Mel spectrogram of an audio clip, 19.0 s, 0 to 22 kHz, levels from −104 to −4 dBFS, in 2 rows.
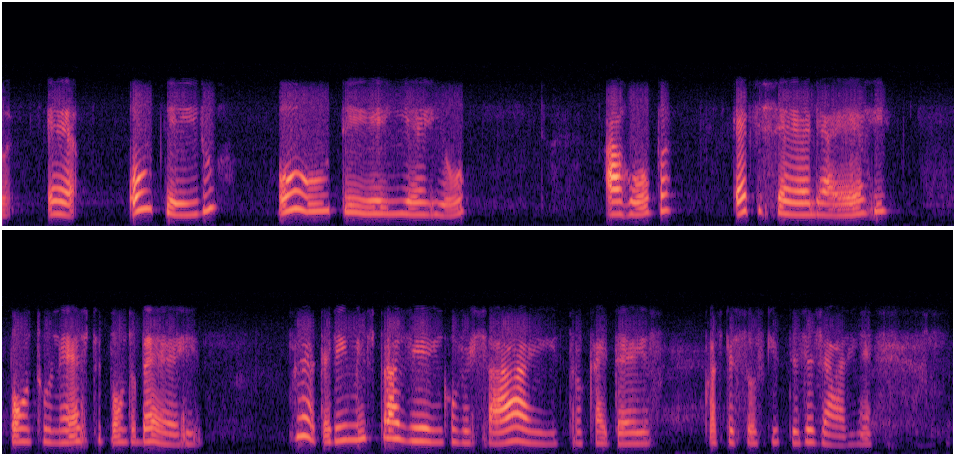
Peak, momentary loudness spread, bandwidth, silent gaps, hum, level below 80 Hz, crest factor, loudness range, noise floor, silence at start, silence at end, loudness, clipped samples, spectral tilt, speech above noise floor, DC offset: -12 dBFS; 17 LU; 5.6 kHz; none; none; under -90 dBFS; 24 dB; 5 LU; -75 dBFS; 0 s; 0.5 s; -34 LUFS; under 0.1%; -2.5 dB/octave; 40 dB; under 0.1%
